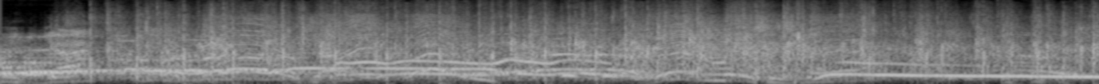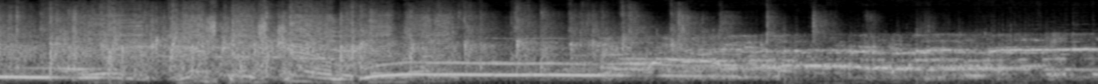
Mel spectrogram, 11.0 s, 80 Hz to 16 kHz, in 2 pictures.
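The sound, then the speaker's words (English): A small crowd cheers and claps loudly as a player gets a draft phone call from the Seattle Seahawks picking him at 158, with overlapping whoops and shouts over steady, dense applause that carries on as the voices begin to fade toward the end. “Wow, you got a little crowd going on there.”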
